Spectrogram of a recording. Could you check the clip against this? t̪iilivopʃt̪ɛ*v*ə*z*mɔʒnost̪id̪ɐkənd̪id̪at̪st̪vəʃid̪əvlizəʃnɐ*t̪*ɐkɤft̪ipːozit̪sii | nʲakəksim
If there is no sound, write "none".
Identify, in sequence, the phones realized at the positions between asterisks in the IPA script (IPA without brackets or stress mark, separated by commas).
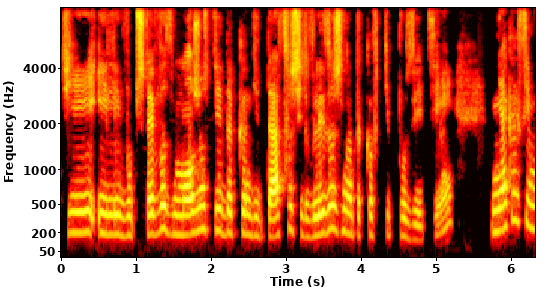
v, z, t̪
